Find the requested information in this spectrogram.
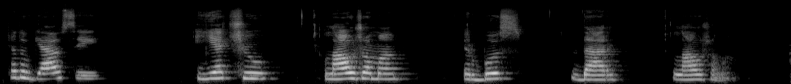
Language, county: Lithuanian, Vilnius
